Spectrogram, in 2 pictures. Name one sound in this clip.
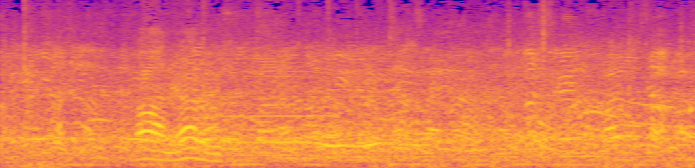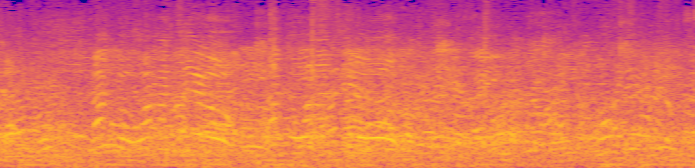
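A man, the referee, speaks loudly and firmly to the players.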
